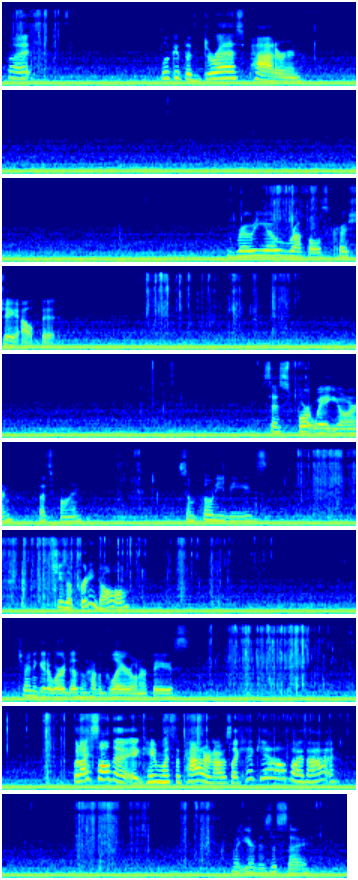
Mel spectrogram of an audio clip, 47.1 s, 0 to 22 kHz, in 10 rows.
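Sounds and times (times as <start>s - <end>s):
plastic bag crinkling: 0.0s - 1.0s, 12.5s - 13.9s, 16.0s - 18.4s, 20.7s - 21.5s, 22.6s - 23.1s, 25.0s - 25.8s, 27.3s - 32.2s, 35.6s - 42.4s, 43.4s - 45.6s, 46.6s - 46.9s
steady low hum: 0.0s - 47.0s.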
